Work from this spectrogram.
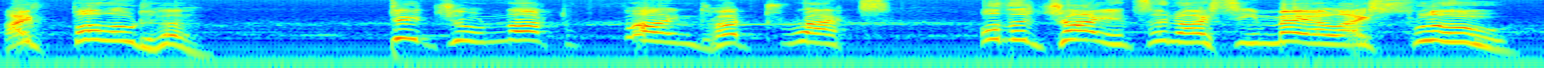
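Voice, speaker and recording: A man playing a battle-worn barbarian warrior in an audio drama, intense and bewildered, with halting, archaic speech. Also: very high voice, lively intonation, bright, forceful tone, soft background music, exaggerated voice. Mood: fevered.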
